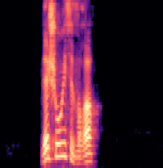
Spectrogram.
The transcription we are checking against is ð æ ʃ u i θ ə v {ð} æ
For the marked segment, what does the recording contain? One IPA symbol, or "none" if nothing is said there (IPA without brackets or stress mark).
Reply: ʁ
